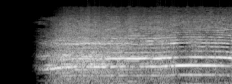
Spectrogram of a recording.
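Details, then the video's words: A white baby goat screams in one long sustained cry, strongly harmonic and slightly rising, held for about two seconds after brief silence, loud and steady throughout. "baby goat scream is very cute"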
